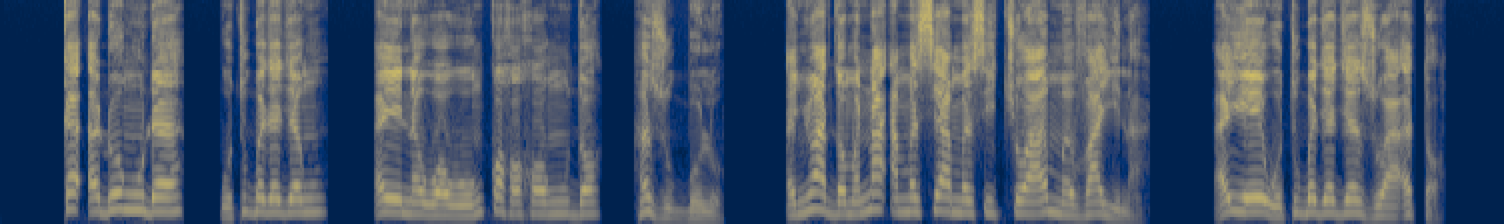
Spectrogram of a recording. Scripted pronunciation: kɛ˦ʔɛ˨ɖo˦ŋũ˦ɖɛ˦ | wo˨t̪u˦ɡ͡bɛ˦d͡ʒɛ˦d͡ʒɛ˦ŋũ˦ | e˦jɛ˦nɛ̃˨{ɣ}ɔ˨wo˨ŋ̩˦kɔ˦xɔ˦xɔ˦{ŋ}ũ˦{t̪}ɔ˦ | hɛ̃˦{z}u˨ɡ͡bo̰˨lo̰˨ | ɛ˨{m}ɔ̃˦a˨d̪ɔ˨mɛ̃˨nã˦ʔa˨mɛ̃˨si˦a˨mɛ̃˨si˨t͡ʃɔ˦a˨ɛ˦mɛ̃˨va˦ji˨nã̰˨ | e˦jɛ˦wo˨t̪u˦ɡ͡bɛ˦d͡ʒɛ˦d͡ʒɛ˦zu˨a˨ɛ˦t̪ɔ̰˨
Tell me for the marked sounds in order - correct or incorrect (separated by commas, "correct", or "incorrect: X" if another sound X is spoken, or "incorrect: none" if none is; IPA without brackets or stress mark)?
incorrect: w, correct, incorrect: d̪, correct, incorrect: ɲ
